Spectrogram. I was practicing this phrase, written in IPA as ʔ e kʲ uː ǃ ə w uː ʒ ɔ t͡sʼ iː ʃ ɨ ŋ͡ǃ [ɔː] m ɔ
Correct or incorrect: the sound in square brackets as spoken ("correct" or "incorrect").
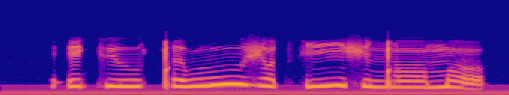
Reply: correct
